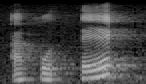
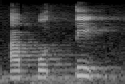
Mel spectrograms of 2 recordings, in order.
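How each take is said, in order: First: The last syllable is pronounced 'tek'. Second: The last syllable is pronounced 'tik'. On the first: The speaker calls it right. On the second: The speaker calls it wrong. "ini tidak baku ya"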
